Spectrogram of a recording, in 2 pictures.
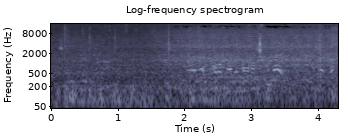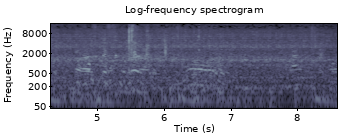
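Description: Steady low rumble of a running vehicle engine, with faint voices talking from about two seconds in.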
